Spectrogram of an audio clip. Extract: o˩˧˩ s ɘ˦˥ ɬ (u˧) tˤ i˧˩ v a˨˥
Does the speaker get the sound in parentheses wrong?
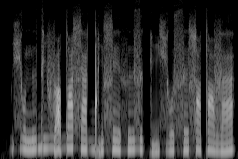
no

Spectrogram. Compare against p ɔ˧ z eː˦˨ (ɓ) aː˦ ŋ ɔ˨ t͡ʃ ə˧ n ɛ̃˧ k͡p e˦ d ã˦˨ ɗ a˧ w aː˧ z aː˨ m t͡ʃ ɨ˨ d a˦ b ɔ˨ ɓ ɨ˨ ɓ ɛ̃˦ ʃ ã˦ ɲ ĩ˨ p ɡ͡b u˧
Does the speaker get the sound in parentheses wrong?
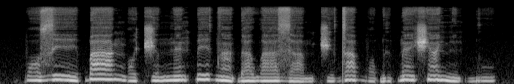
no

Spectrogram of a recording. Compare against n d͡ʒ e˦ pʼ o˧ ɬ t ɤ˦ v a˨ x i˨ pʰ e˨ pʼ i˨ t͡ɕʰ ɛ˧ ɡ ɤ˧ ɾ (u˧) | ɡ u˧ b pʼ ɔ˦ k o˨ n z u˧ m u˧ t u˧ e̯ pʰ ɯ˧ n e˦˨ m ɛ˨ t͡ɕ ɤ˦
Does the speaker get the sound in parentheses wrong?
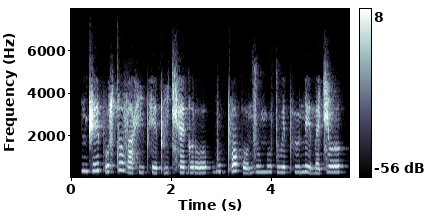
yes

